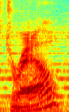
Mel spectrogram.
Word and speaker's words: drow: characters racer cuz like I pretty much grew up pronouncing them as drow but I'm saying a lot of people pronounce it as Dro like as in snow and to me that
